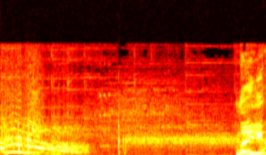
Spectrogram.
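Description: Music from a TV news show's logo transition: a smooth falling synthesized sweep, then a soft hiss with a single click.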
